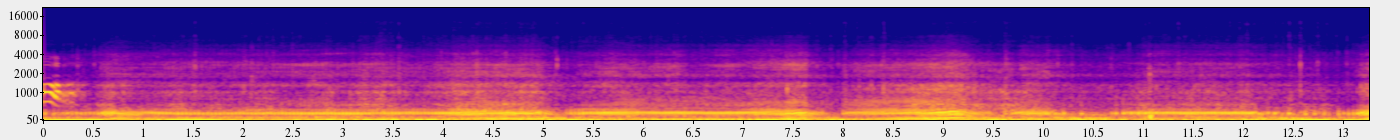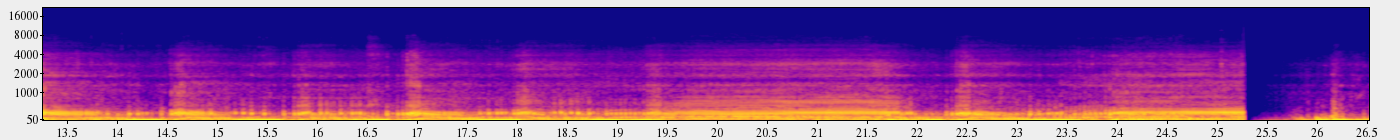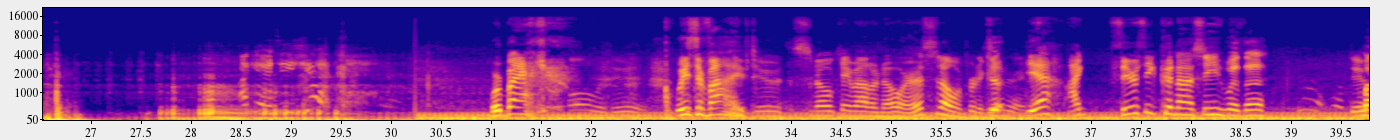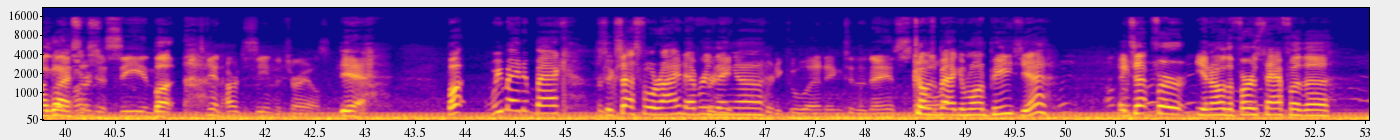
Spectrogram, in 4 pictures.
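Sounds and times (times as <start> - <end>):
quad bike engine running: 0.0 - 53.0
rattling over a trail: 0.0 - 53.0.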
